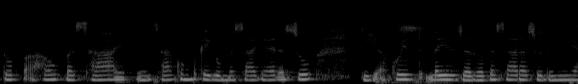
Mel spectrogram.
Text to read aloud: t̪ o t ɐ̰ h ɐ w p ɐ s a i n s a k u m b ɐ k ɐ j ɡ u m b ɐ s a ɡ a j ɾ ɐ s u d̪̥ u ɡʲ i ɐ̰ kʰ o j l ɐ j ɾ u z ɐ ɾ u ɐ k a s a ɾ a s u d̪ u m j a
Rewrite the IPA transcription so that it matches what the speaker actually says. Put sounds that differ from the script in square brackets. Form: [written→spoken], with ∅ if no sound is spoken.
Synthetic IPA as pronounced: t̪ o [t→p] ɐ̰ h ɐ w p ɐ s a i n s a k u m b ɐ k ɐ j ɡ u m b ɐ s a ɡ a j ɾ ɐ s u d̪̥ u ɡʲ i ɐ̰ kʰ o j l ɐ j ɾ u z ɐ ɾ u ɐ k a s a ɾ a s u d̪ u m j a

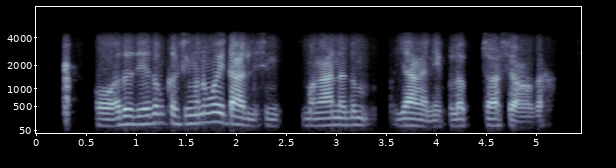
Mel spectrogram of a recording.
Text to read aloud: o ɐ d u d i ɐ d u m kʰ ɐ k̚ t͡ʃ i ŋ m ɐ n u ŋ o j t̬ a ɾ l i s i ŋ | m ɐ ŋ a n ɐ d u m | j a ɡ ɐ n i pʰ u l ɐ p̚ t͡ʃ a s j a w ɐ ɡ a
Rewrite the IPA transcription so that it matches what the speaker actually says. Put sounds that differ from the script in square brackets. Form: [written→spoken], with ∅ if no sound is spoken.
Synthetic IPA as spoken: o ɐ d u d i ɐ d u m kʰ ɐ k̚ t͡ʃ i ŋ m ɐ n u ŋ o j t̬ a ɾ l i s i ŋ | m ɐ ŋ a n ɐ d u m | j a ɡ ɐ n i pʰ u l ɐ p̚ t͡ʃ a s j a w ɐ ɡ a

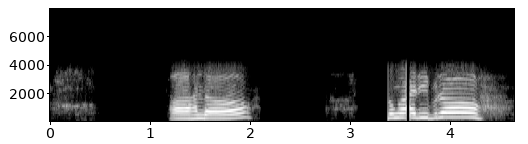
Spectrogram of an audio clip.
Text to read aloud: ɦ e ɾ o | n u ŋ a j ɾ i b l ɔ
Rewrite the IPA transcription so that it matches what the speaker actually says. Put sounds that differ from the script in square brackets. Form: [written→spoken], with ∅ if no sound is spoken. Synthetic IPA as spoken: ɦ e [ɾ→l] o | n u ŋ a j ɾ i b [l→ɾ] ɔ

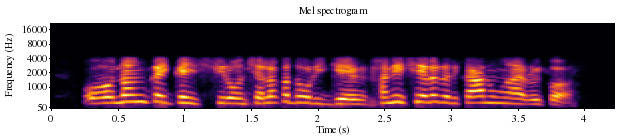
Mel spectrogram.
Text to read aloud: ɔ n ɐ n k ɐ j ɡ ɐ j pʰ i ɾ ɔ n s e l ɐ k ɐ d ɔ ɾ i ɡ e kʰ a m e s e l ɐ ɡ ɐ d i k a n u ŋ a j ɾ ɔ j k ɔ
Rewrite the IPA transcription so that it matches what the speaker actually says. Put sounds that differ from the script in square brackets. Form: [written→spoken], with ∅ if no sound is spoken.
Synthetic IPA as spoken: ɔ n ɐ [n→ŋ] k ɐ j [ɡ→k] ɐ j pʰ i ɾ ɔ n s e l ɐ k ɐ d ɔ ɾ i ɡ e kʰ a [m→n] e s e l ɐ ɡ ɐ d i k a n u ŋ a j ɾ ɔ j k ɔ

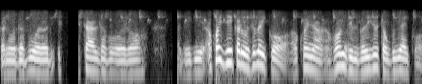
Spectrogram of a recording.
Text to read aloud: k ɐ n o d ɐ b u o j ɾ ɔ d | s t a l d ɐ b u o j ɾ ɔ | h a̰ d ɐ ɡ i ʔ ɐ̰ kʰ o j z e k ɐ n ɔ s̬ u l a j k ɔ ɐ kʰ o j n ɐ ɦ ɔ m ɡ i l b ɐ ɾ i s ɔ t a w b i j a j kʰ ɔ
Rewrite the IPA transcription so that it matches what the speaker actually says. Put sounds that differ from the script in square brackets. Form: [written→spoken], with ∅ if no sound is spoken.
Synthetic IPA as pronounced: k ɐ n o d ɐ b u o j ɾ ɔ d | s t a l d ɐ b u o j ɾ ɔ | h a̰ d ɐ ɡ i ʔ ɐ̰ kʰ o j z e k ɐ n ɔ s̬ u l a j k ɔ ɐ kʰ o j n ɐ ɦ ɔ m [ɡ→d] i l b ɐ ɾ i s [ɔ→u] t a w b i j a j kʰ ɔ

